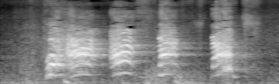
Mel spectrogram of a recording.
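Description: Doberman barking four times in quick succession, loud and sharp.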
